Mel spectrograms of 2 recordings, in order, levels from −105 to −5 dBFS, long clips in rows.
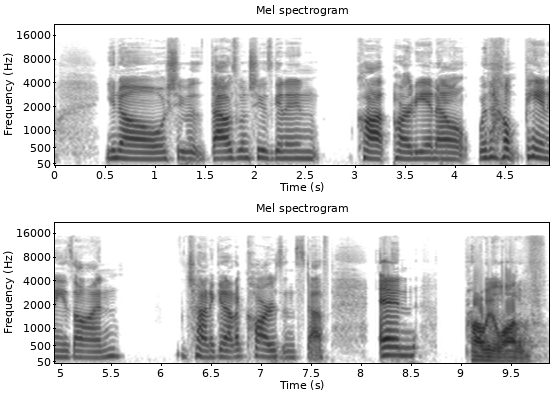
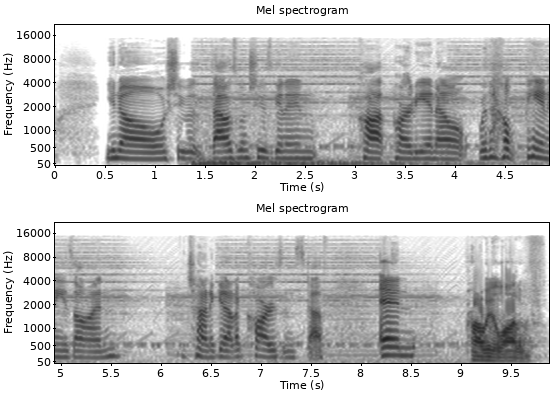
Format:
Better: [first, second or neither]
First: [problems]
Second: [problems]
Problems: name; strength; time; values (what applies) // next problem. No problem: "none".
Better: first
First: none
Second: alarm; noticeable; from 1.5 to 9 s; peak 10 dB below the speech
